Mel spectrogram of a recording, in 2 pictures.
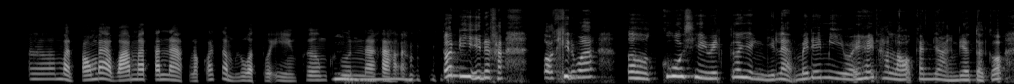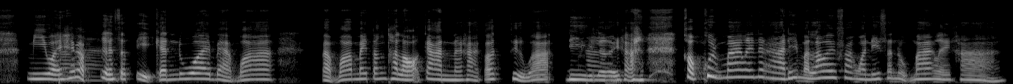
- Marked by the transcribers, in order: chuckle; laughing while speaking: "ค่ะ"
- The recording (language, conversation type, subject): Thai, podcast, คุณรู้สึกยังไงกับคนที่อ่านแล้วไม่ตอบ?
